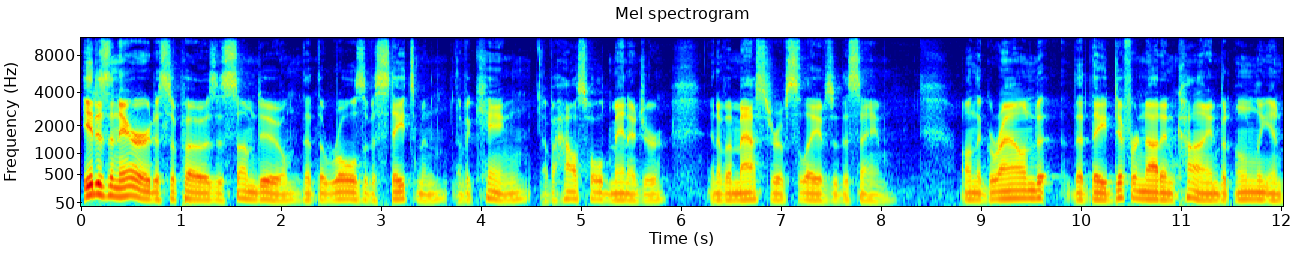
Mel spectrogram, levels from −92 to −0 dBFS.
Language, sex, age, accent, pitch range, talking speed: English, male, 40-59, American, 80-95 Hz, 215 wpm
